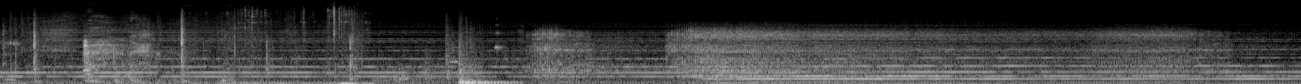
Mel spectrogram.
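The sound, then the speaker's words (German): A truck engine drones steadily with a low, humming rumble, preceded by a few scattered clunks and thuds, then settles into a smoother, continuous hum as the truck pulls into a parking bay at a deserted rest area at the edge of the wooded hills of Carmine Falls in oppressive summer heat. “bis er den Lastwagen in eine Parkbucht am Rande der bewaldeten Hügel von Carmine Falls gelenkt hatte.”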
